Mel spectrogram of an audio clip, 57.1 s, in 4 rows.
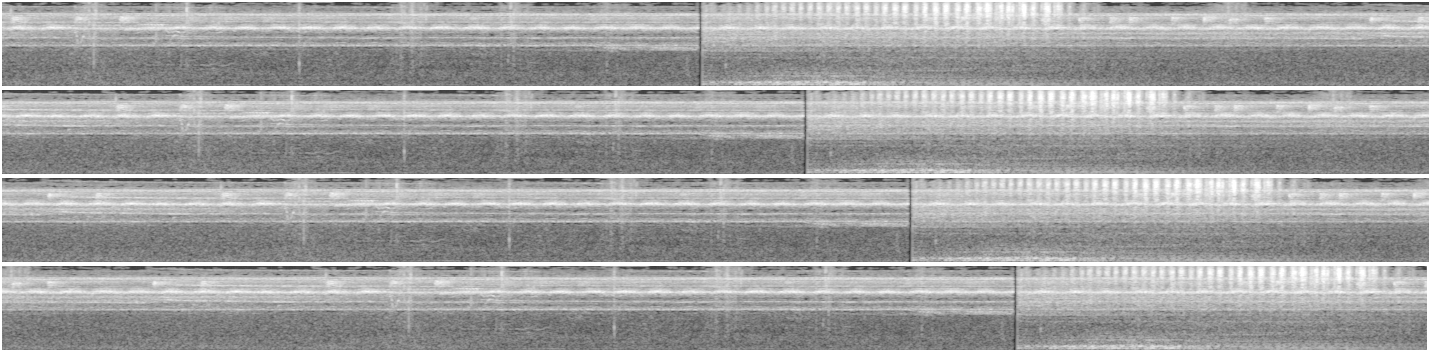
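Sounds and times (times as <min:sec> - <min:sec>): low droning note: 0:07.0 - 0:11.1, 0:22.3 - 0:26.4, 0:37.6 - 0:41.8, 0:53.0 - 0:57.0
steady high-pitched tones: 0:07.0 - 0:11.4, 0:22.3 - 0:26.8, 0:37.6 - 0:42.1, 0:53.0 - 0:57.0.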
